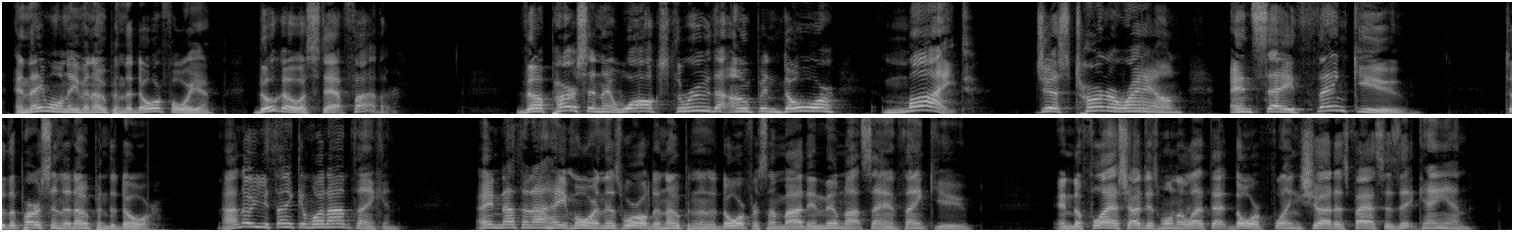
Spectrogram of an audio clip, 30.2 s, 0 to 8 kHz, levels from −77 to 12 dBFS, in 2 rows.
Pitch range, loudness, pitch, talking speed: 145-210 Hz, -20 LUFS, 165 Hz, 160 wpm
